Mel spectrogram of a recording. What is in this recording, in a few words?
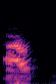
"Mu" muffled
